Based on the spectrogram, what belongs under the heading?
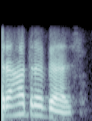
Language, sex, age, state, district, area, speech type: Kashmiri, male, 18-30, Jammu and Kashmir, Anantnag, rural, conversation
